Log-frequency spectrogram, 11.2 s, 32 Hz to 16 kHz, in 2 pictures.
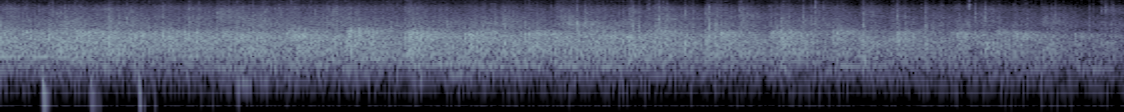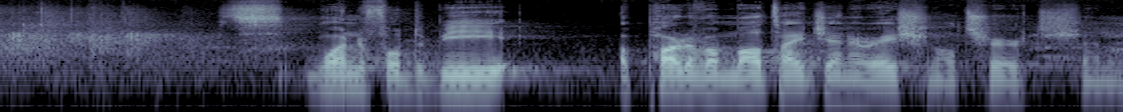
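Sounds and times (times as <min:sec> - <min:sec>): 
church audience applauding: 0:00.0 - 0:06.5
speech: 0:07.2 - 0:08.3, 0:08.9 - 0:11.2.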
